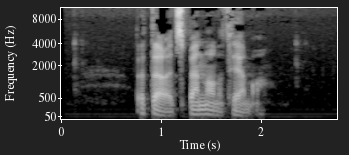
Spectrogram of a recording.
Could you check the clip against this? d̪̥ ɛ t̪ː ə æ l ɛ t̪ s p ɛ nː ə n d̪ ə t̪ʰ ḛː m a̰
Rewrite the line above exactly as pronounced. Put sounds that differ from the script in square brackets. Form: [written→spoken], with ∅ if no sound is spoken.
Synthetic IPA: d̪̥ ɛ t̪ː [ə→a] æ [l→ɾ] ɛ t̪ s p ɛ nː [ə→a] n d̪ ə t̪ʰ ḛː m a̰

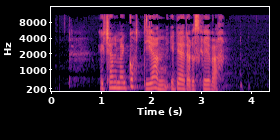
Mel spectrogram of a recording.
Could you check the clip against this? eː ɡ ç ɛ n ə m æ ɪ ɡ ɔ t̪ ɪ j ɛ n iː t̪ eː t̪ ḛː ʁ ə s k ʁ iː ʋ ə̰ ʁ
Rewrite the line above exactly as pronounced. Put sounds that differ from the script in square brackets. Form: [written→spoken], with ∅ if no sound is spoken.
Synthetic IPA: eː ɡ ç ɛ n ə m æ ɪ ɡ ɔ t̪ ɪ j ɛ n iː [t̪→d̪] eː [t̪→d̪] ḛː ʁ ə s k ʁ iː ʋ ə̰ ʁ

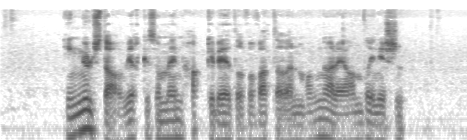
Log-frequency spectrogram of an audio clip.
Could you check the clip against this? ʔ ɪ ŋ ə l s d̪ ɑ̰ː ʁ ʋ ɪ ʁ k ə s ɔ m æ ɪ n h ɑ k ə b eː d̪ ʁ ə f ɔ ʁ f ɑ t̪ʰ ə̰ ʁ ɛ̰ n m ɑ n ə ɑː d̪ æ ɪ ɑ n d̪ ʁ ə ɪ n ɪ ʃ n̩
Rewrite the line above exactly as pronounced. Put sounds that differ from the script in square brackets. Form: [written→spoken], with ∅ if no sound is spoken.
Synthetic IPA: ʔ ɪ ŋ ə l s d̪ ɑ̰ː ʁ ʋ ɪ ʁ k ə s ɔ m æ ɪ n h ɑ k ə b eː d̪ ʁ ə f ɔ ʁ f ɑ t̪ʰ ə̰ ʁ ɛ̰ n m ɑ [n→ŋ] ə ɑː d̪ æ ɪ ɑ n d̪ ʁ ə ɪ n ɪ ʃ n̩

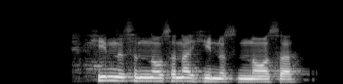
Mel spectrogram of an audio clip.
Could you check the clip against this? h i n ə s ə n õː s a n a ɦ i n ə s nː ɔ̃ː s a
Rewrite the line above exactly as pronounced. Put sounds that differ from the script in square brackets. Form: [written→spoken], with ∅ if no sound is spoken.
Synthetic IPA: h i n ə s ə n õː s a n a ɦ i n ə s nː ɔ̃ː s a

